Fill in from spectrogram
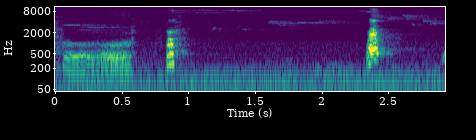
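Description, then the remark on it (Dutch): Two small dogs barking as they come walking up: a drawn-out, whiny yelp followed by two short, sharp, high-pitched barks spaced well apart. Moderately loud over a low background hum, with no talking. “Kijk, er komen twee hondjes aangelopen.”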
